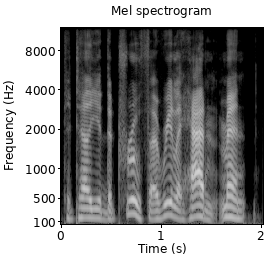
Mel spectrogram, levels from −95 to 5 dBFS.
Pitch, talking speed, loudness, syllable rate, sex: 155 Hz, 265 wpm, -21 LUFS, 5.4 syllables/s, female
